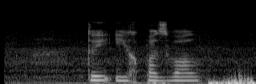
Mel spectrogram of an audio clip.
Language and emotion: Russian, neutral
